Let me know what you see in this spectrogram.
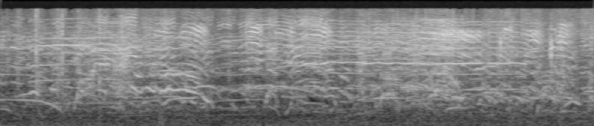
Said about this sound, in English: Crowd very much into this ballgame. A lot on the line, a trip to the state championship game on the line here at Peterswood Park today.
